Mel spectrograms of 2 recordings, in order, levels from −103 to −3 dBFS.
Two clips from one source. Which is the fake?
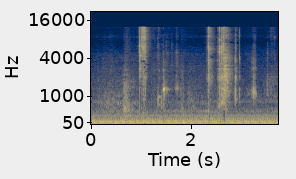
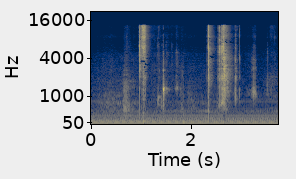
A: first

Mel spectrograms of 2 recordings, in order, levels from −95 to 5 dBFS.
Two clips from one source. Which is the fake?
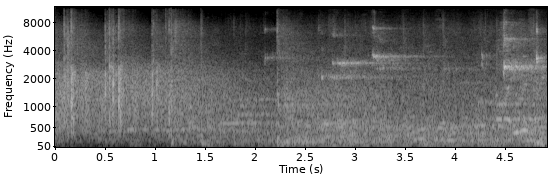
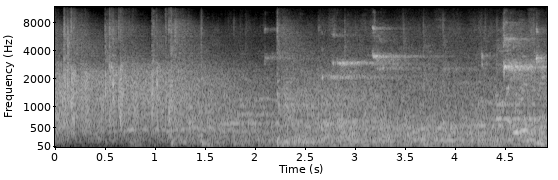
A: second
